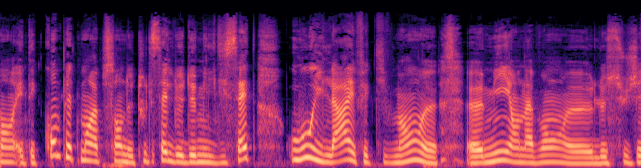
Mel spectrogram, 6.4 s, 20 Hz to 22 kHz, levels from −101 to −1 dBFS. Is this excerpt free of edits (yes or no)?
no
